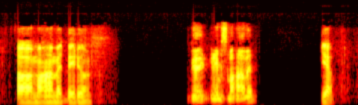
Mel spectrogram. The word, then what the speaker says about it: Beydoun: His last name is Beydoun. Okay, so spell his first name for me. Okay, his last name, spell it for me, please.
